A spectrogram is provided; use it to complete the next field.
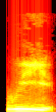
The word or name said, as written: oeil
